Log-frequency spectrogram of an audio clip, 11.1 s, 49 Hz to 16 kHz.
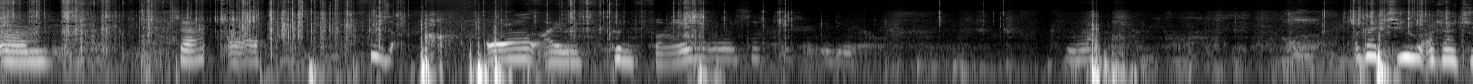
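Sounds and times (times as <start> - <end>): plastic wrappers crinkling: 0.0 - 6.3, 9.9 - 11.0.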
